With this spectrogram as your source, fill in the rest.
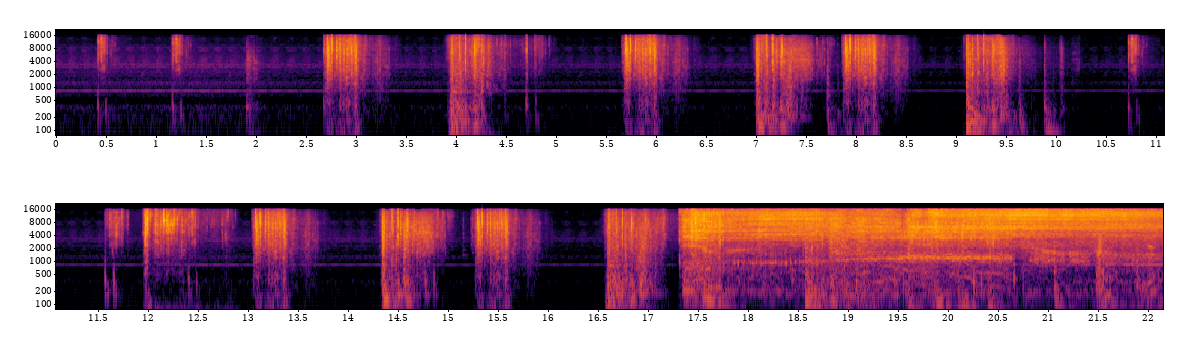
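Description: A torch flame crackles steadily.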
